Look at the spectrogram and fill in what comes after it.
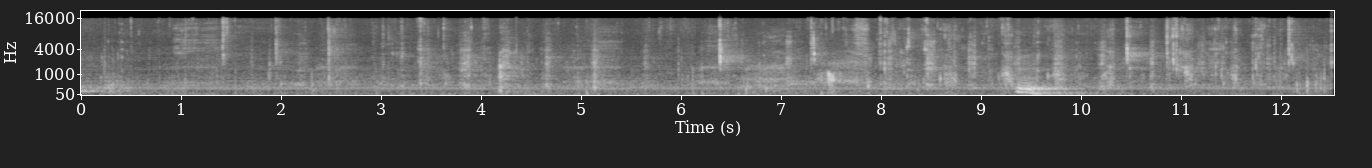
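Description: People chewing and eating food by hand, with scattered wet mouth clicks and small crunches over a faint steady hum. About nine and a half seconds in, a short low hum from a voice falls in pitch.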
